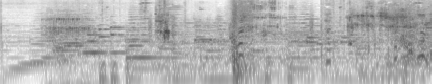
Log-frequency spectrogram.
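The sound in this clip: A cobble crusher weapon in a video game whacks and breaks with a sharp crash, among several other thwacks and tonal game sounds, all fairly loud.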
